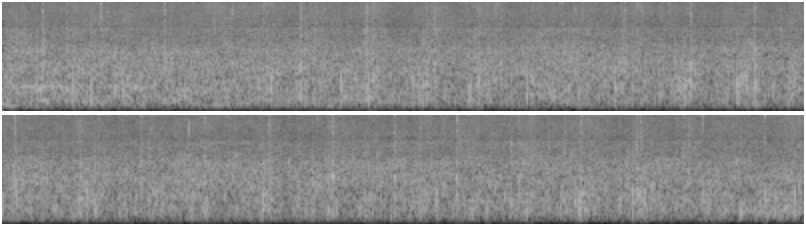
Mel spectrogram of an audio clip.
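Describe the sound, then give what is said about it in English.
A crowd claps their hands together in sustained, dense applause, many overlapping claps forming a steady, loud wash of sound with no voices rising above it. “See, every time you clap your hands lately, that's just telling me, I got the Holy Ghost, devil.”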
